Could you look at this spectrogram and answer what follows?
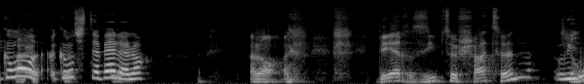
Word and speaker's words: Der Siebte Schatten: Alors, Der Siebte Schatten, Oui. si on prononce correctement.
